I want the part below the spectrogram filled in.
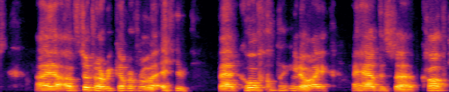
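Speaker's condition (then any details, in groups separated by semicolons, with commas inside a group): Spastic quadriplegia cerebral palsy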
